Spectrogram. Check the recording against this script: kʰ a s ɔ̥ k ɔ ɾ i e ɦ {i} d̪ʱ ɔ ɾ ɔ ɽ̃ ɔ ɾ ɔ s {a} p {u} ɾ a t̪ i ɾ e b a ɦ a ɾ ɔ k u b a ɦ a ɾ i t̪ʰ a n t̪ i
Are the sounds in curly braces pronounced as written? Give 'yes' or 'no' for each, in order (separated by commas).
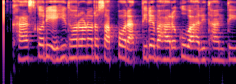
yes, yes, no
